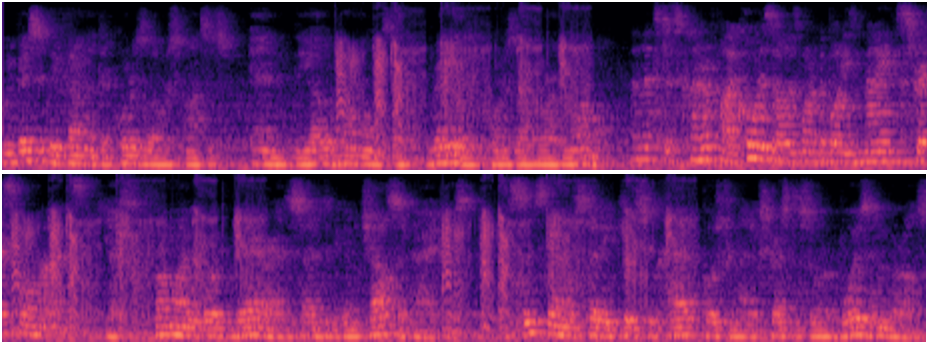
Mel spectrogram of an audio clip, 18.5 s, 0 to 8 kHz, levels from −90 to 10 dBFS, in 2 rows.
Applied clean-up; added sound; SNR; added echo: none; Growling; 13 dB; reverberation time 0.6 s.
